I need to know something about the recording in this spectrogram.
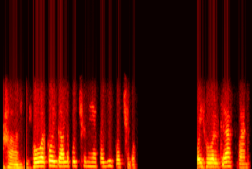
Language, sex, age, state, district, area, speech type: Punjabi, female, 60+, Punjab, Muktsar, urban, conversation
